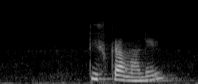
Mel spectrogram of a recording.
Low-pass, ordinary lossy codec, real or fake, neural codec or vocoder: none; none; fake; codec, 16 kHz, 2 kbps, X-Codec, HuBERT features, trained on general audio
